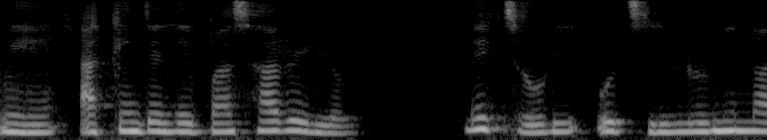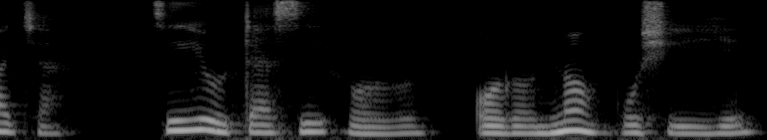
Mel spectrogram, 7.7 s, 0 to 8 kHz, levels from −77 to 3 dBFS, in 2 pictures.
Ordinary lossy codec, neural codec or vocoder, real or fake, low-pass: none; codec, 16 kHz, about 1 kbps, DyCAST, with the encoder's durations; fake; none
